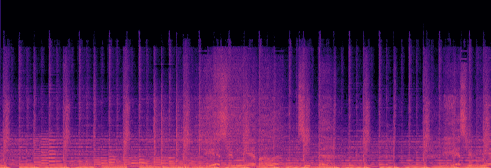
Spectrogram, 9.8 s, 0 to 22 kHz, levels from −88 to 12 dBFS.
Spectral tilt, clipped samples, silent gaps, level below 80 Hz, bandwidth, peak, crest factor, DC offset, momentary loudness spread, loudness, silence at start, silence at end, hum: -5 dB/octave; under 0.1%; none; -22 dBFS; 16.5 kHz; -6 dBFS; 12 dB; under 0.1%; 3 LU; -21 LUFS; 0 s; 0 s; none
